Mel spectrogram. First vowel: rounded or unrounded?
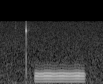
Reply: rounded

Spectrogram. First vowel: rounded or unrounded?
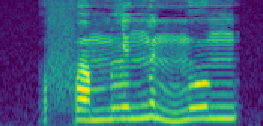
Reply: unrounded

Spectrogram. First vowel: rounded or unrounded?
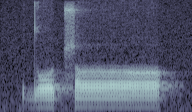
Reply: rounded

